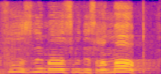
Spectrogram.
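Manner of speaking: high-pitched incredulous question; acted exasperation, voice jumping high; indignant outburst.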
